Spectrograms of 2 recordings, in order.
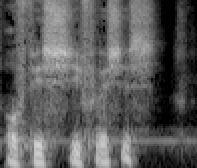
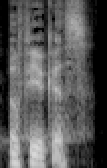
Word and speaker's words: Ophiuchus: Ophiuchus. – Ophiuchus. – Ophiuchus.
